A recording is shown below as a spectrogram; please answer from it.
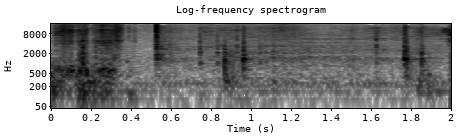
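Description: A few light clicks and taps, about half a second apart, some with a short metallic ping, as a multimeter probe tip is moved and touched against the calculator's circuit board and chip pins.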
